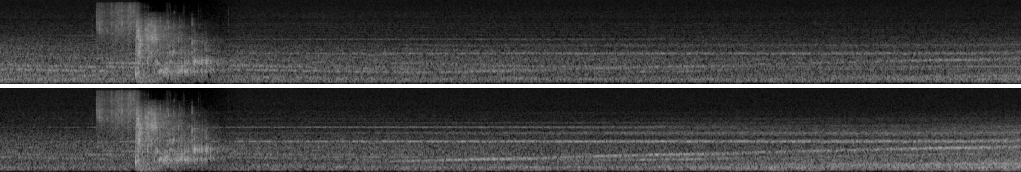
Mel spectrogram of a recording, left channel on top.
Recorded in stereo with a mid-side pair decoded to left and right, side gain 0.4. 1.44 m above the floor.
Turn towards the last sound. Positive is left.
turn(degrees=-10)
